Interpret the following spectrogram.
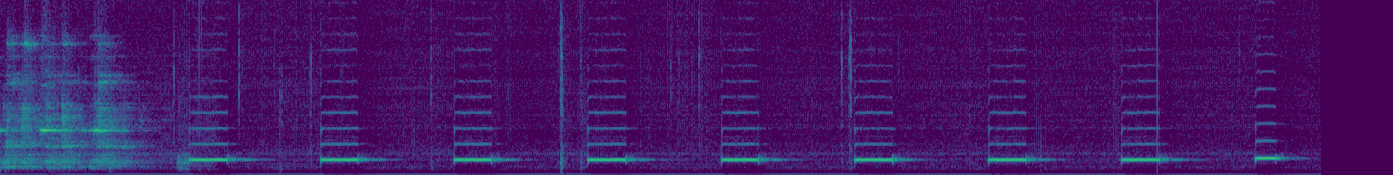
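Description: Countdown-leader beeps: eight short beeps, one a second, the last one shorter and slightly higher in pitch, over a faint low hum.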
